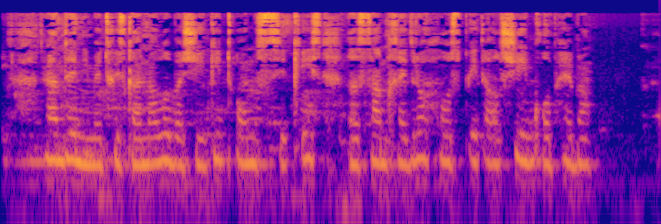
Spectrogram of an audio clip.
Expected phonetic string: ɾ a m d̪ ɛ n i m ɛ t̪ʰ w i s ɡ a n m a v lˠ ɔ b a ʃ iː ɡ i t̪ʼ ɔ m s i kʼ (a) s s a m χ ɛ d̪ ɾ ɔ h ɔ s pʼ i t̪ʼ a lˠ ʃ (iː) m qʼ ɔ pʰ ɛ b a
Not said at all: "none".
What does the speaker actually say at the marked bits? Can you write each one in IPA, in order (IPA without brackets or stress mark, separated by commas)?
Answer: i, iː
